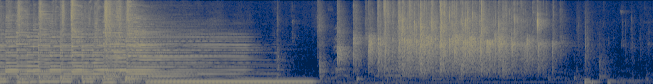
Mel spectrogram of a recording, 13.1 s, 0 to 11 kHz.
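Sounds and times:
band chord ringing: 0.0 - 6.2
congregation applauding: 6.4 - 11.5.

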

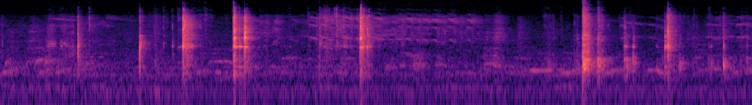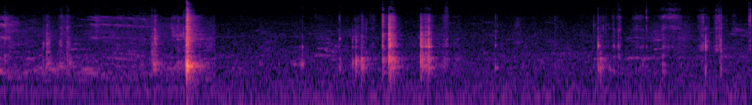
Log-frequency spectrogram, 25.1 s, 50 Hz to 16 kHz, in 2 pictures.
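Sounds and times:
clicks of small hard objects: 2.3 - 4.4, 5.3 - 6.3.

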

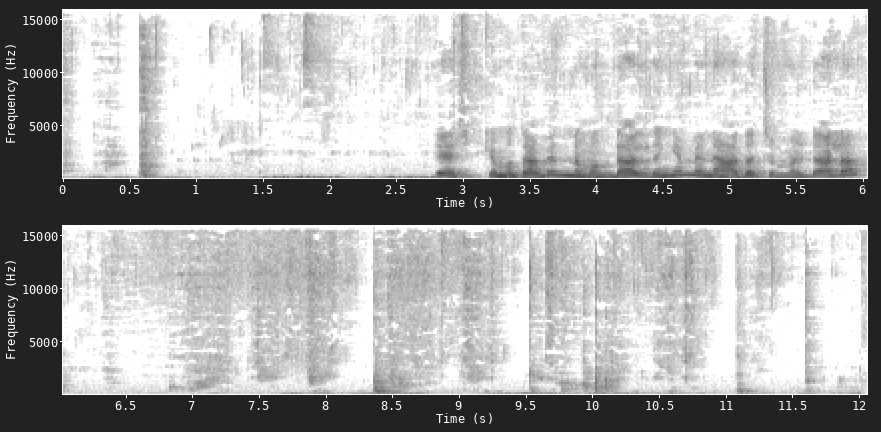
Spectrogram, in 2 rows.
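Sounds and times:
spice paste sizzling: 2.7 - 12.0
spatula scraping a pan: 2.9 - 12.0.

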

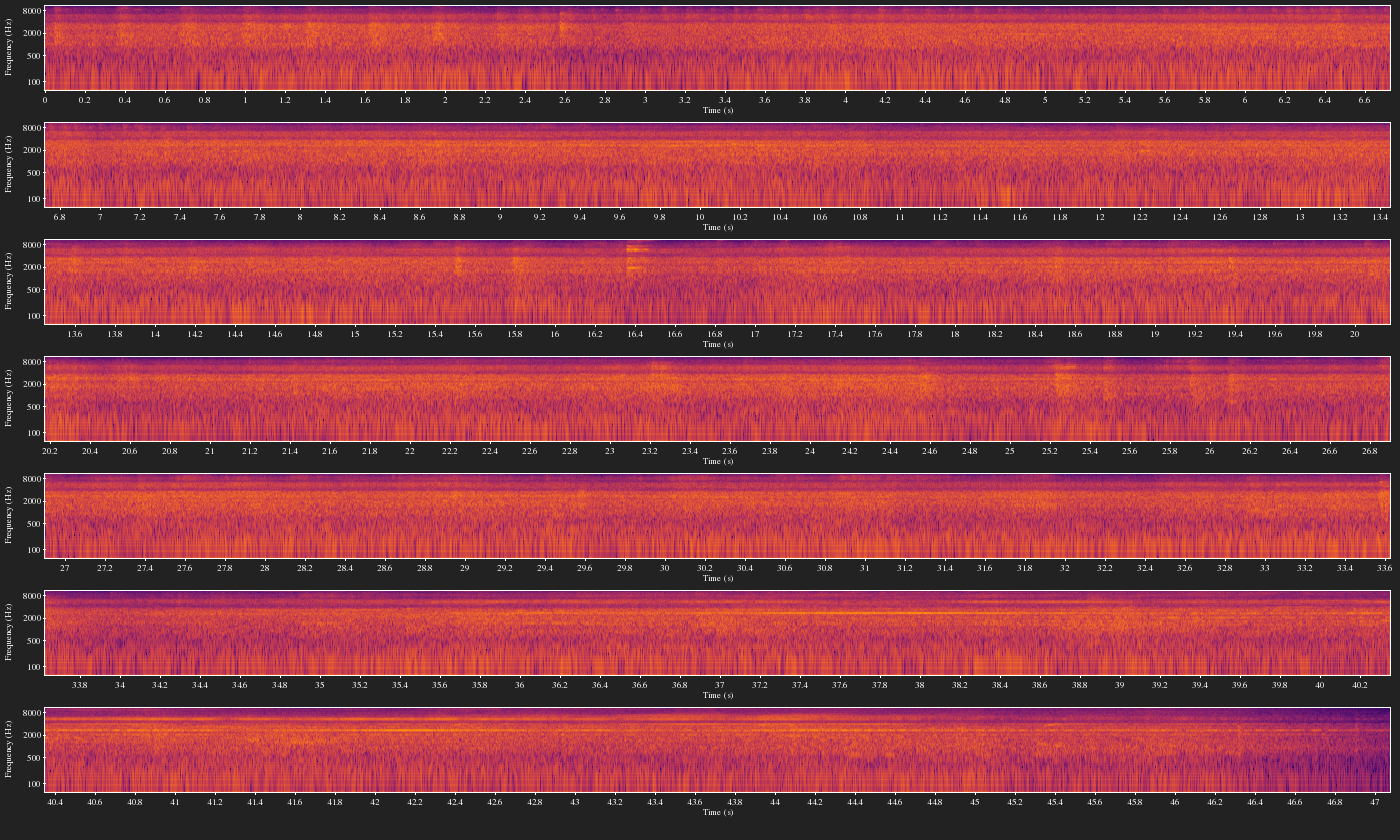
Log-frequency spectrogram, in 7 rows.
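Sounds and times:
train cars clanking: 0.0 - 47.0
train wheels rumbling on rail: 0.0 - 47.0
high wheel squeal: 6.1 - 13.8, 34.2 - 47.0.

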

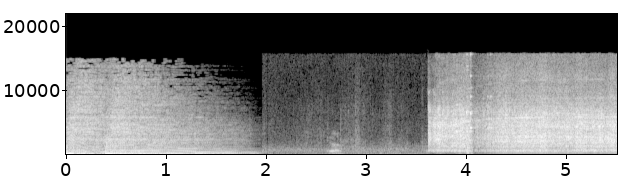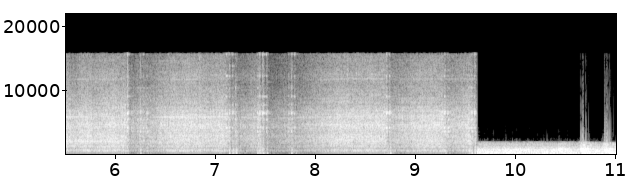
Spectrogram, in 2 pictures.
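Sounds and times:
jackhammer hammering on plastic: 3.6 - 9.6
motor hum: 3.6 - 9.6.

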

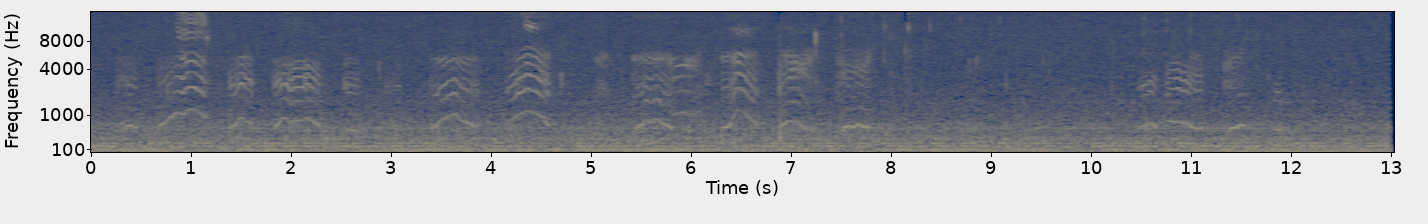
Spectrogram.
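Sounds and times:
kittens mewing: 0.3 - 8.1, 10.5 - 12.2.

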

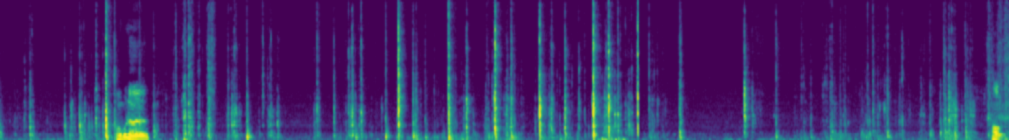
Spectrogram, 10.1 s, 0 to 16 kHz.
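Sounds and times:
plastic clicking and crackling: 0.0 - 10.0.

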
